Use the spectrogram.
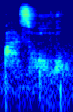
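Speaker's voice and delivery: barely audible whisper. Real, not acted. Vlogger hesitating over a swear word to viewers, whispered. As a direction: whisper the swear word under your breath.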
